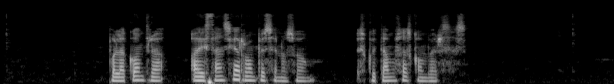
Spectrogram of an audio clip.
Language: Galician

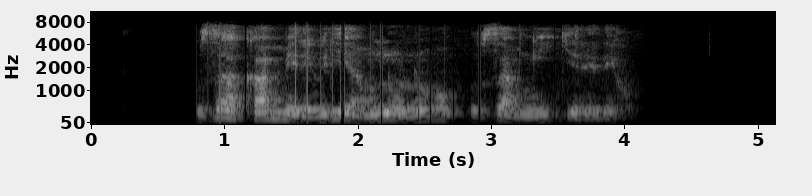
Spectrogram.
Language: Kinyarwanda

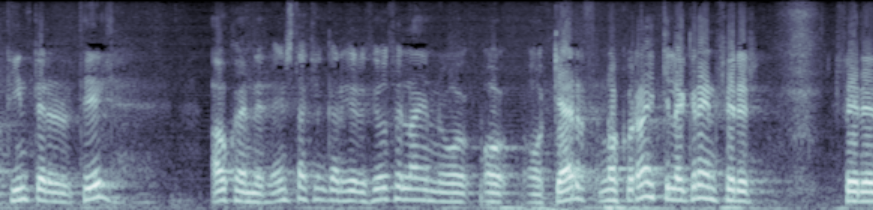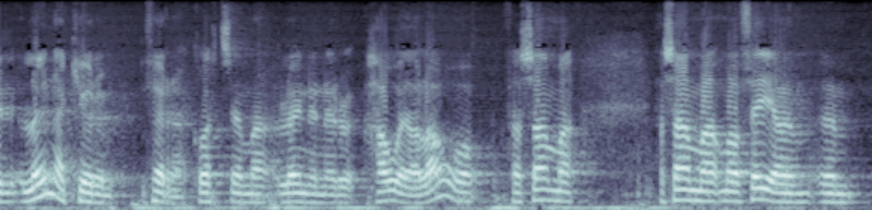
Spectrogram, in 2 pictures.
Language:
Icelandic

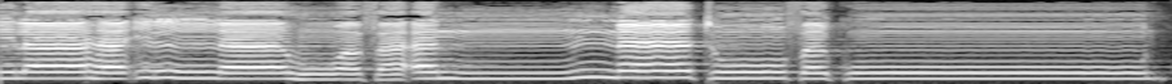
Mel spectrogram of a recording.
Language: Arabic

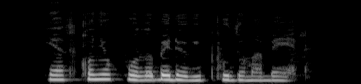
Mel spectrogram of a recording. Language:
Luo (Kenya and Tanzania)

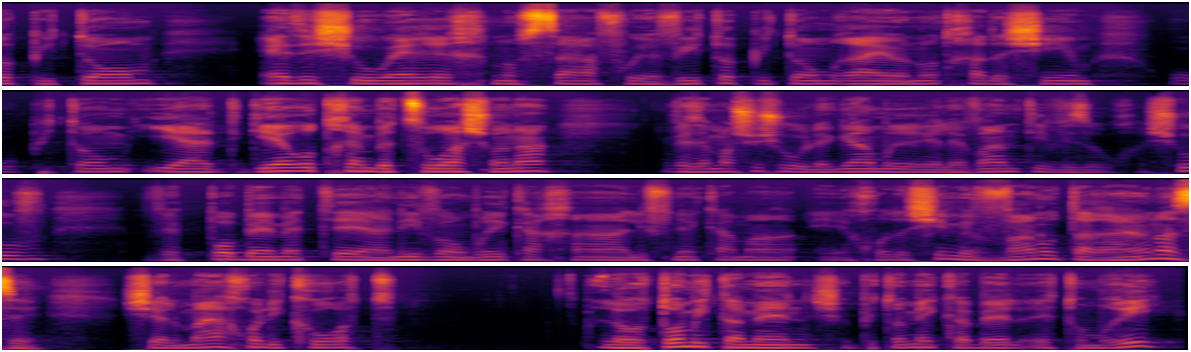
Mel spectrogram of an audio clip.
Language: Hebrew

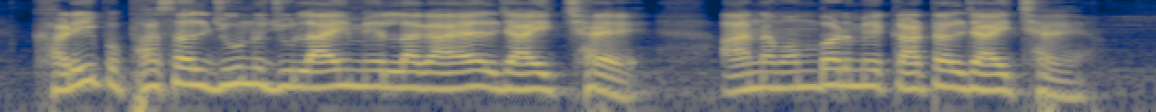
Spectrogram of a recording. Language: Maithili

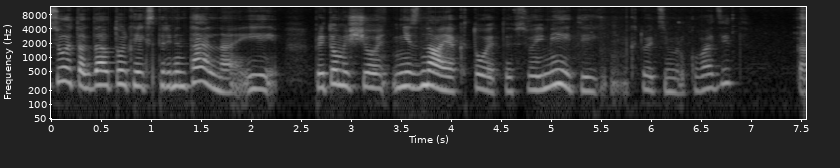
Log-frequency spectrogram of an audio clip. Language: Russian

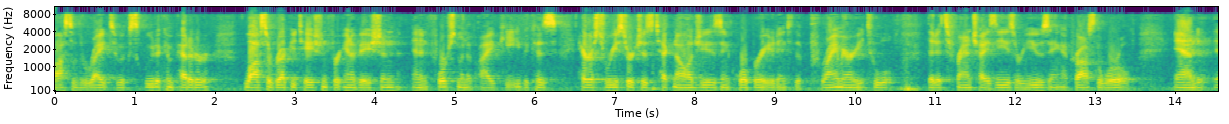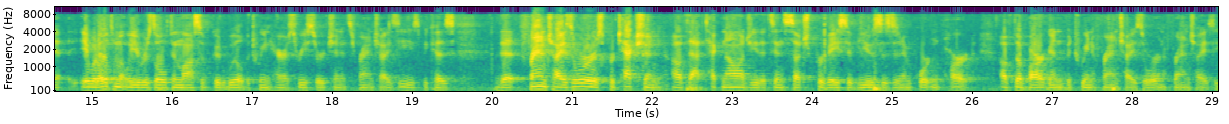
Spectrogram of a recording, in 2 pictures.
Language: English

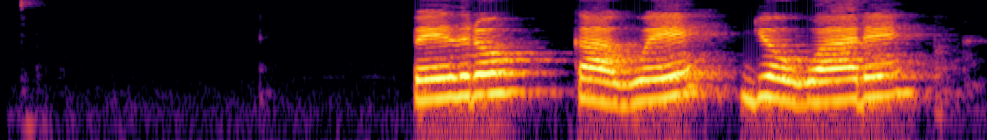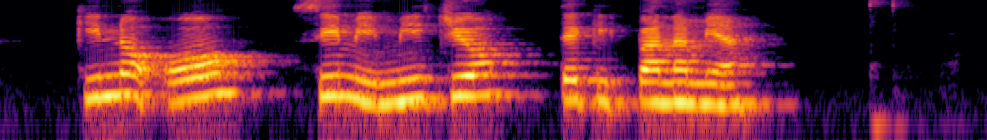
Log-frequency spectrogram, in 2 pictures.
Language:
Huarijio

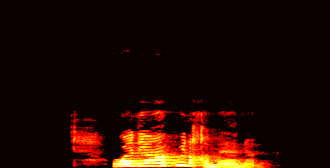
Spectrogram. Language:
Kabyle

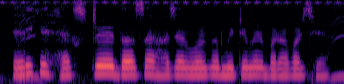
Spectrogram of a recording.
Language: Magahi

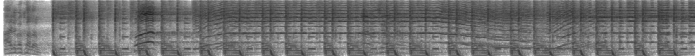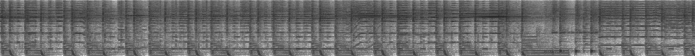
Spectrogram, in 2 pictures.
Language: Turkish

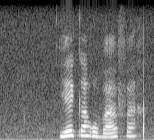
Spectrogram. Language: Northern Sotho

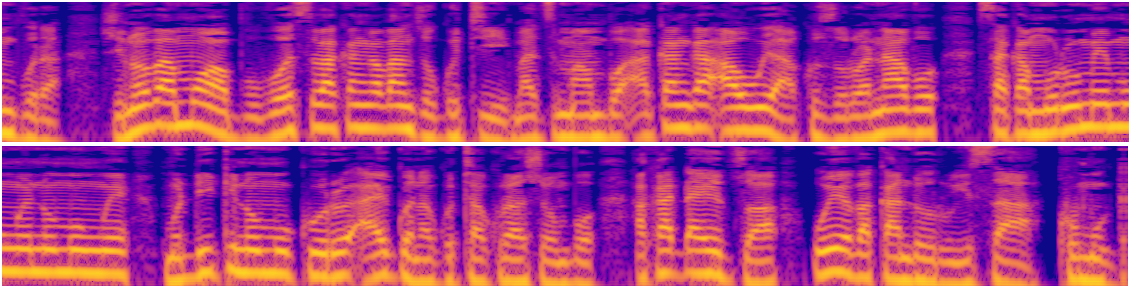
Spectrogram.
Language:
Shona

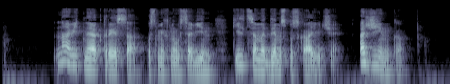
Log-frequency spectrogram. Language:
Ukrainian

